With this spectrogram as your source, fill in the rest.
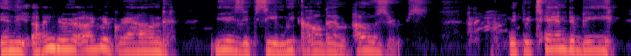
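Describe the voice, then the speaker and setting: The voice is a put-on character, pitched in the middle range. Its delivery is fairly slow. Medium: actual play. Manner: cocky, laughing, slangy.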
